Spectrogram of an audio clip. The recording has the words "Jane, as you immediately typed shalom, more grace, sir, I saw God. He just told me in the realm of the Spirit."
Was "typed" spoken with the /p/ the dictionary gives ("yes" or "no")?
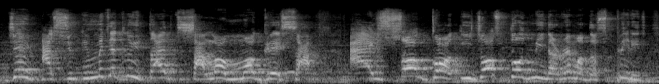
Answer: no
